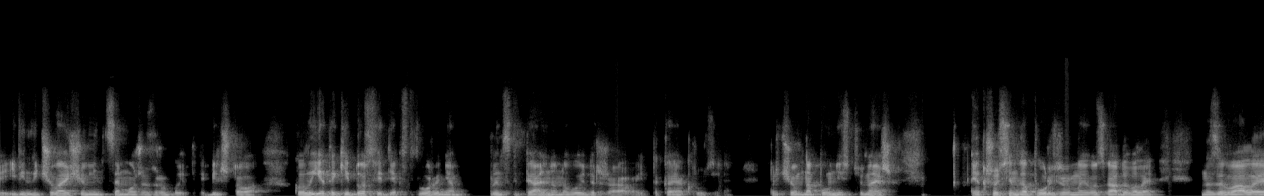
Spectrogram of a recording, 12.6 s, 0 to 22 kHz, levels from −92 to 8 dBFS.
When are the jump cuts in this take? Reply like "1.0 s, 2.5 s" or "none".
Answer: 8.0 s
